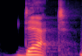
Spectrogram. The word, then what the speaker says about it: debt: Your credit, C-R-E-D-I-T, history, is a list of all of the loans and debt that you have. Debt, D-E-B-T, notice we don't pronounce the B, is money you owe other people.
